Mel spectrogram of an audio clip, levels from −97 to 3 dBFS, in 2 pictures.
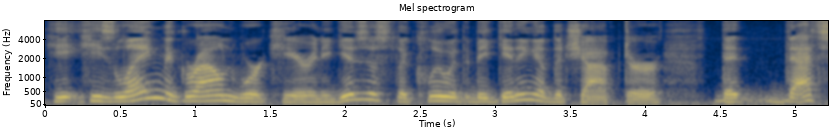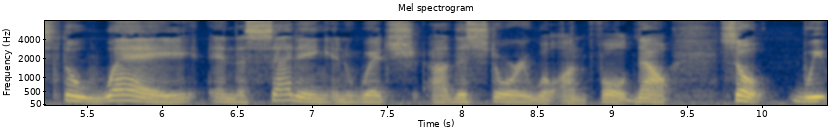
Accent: American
